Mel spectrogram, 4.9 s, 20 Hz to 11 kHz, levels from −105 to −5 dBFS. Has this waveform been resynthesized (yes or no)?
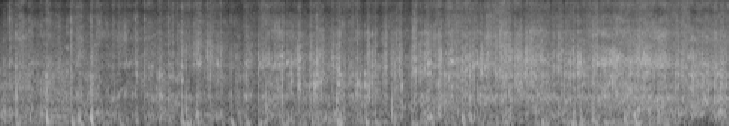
yes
